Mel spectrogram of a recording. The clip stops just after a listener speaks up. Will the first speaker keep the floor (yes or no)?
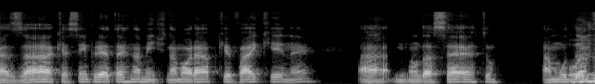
yes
